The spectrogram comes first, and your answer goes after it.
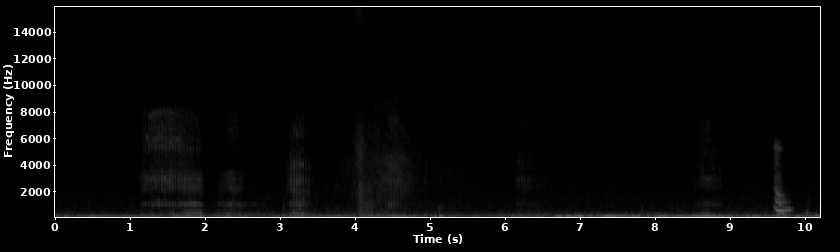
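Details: Snoring from a domestic cat with rhinitis, heard indoors: airy, wheezy breath bursts repeat at uneven intervals over a deep rumbling drone, with a short falling squeak near the end.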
